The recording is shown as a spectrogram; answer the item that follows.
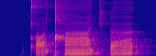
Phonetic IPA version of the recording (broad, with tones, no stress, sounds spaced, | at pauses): qʼ a̰˧ ǃʰ aː˩˧ t͡ʃʼ ɜ˩˧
